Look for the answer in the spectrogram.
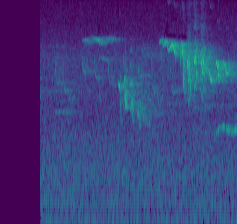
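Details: European robin, sung by males and females alike to defend a winter territory and drive off intruders; a babbling run of thin high notes, a descending trill, then a louder sharp rippling flourish and a short whistle at the end.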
